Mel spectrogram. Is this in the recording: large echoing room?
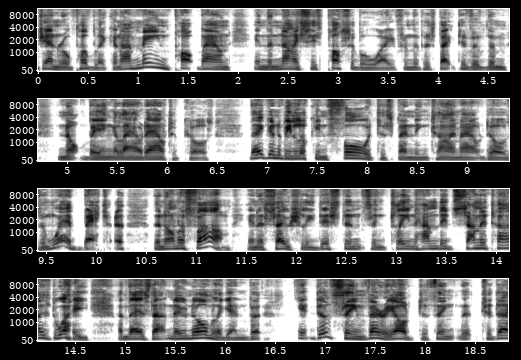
no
